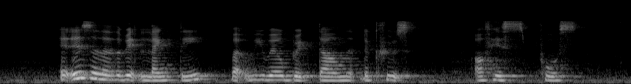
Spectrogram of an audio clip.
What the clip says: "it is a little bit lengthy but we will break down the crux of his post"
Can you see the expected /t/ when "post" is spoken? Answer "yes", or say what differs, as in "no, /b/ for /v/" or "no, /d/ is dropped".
yes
